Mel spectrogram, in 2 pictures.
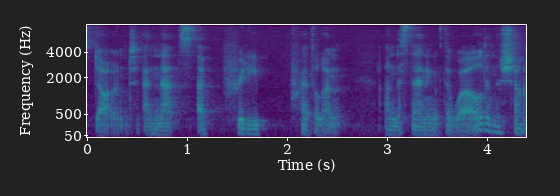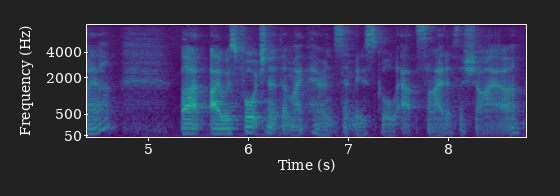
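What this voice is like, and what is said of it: Posh Australian accent. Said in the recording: “As everyone can tell from my voice, I went to a posh school in the city.”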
